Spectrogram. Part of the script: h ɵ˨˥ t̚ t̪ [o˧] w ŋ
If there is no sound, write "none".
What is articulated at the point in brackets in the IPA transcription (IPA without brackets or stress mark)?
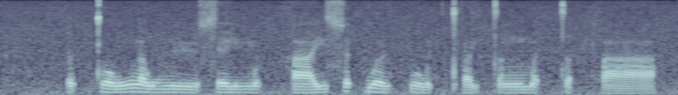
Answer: o˨˥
